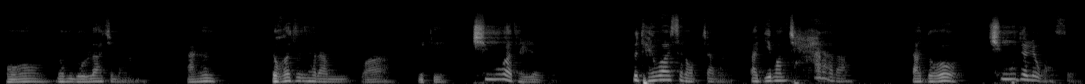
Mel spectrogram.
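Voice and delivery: calm her down and reel her in; soothing demon. Retold or imitated. Demon befriending a lonely wife, low and soft.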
